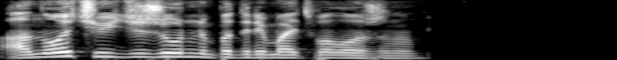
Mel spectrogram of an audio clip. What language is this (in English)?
Russian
